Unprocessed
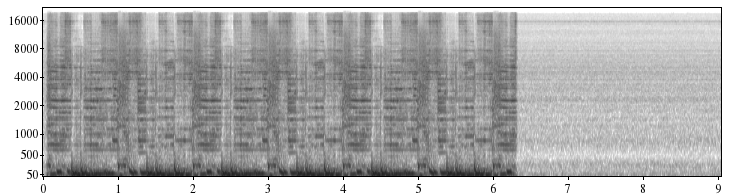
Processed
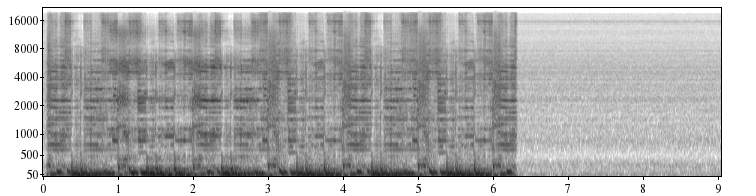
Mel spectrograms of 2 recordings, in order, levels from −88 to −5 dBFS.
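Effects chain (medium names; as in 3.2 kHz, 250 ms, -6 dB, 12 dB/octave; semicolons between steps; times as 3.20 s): 0.89–2.89 s: rippled EQ curve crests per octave 0.83, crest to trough 11 dB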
